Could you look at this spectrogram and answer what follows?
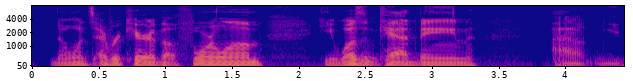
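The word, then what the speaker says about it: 4-LOM: I know people argue about how to pronounce that. I've always called him Forlom.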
